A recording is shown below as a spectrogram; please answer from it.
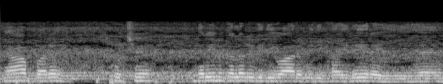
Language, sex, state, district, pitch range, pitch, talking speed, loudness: Hindi, male, Haryana, Charkhi Dadri, 135-165 Hz, 155 Hz, 160 wpm, -14 LUFS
